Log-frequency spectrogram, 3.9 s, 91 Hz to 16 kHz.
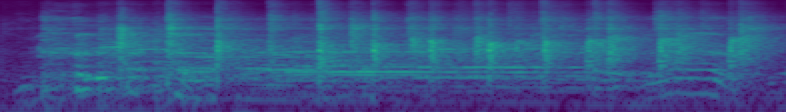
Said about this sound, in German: Ja, also wenn ihr, wenn, ihr sozusagen so semi-motivierte Nerds üben akademischen Applaus. Das machen wir heute hier in der Marienstraße 11.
